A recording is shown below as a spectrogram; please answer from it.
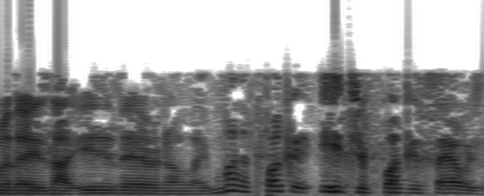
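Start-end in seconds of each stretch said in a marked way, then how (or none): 1.6-3.6 higher-pitched mock snap at a picky friend; retold angry outburst. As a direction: replay the moment you lost patience, pitched up. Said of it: "I was getting all pissed off at him".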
